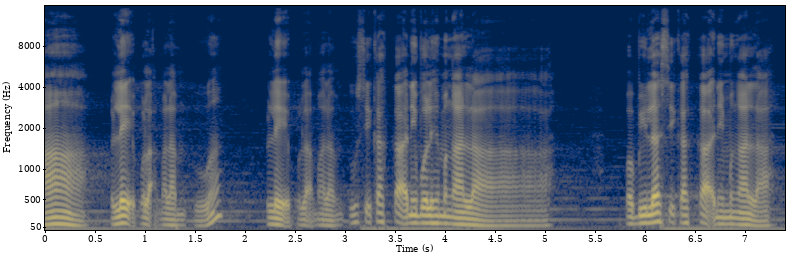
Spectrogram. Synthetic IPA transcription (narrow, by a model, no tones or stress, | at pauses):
apəlɛʔpula̰ʔmalamt̪u | pəlɛʔpula̰ʔmala̰mt̪usiʔkakaʔnibolɛhməŋalah | apabilasiʔkaka̰ʔniməŋala̰h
